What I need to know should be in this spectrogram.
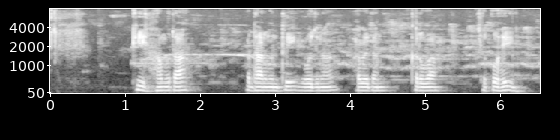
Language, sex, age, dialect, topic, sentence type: Magahi, male, 31-35, Northeastern/Surjapuri, banking, question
